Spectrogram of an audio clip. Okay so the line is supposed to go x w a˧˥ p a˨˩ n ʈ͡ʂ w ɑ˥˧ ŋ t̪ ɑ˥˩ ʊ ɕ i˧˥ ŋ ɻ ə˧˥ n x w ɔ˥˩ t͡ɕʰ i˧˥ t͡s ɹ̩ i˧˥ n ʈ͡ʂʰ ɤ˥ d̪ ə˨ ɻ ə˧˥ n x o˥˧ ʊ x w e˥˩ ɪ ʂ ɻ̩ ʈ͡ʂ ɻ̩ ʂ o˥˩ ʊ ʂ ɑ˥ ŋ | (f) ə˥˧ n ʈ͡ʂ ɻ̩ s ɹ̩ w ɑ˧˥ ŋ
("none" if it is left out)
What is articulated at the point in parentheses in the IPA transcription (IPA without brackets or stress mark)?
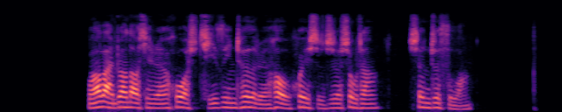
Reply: ʂ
